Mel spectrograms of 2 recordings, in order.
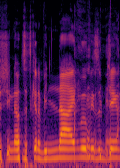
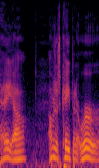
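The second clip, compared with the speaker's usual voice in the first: put-on Texas accent. Joking that George Bush appears, imitating George Bush. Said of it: "He's like".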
